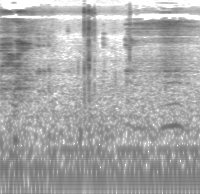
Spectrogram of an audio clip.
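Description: Steady low rumble of a car heard from inside its cabin, with a brief faint hiss in the second half.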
